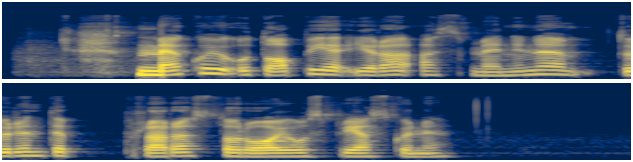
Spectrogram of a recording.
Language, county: Lithuanian, Šiauliai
